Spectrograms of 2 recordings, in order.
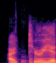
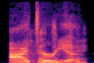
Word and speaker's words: Ituria: Arturia Chronicles. Itteria Chronicles. And I still said it wrong. Itteria.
